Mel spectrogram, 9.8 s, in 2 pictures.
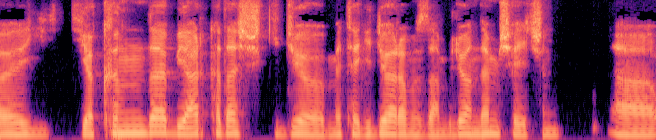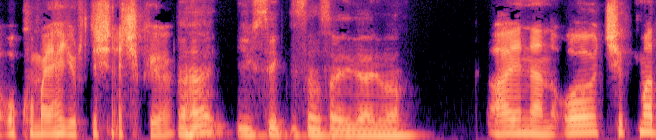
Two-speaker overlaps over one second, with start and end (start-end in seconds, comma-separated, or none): none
